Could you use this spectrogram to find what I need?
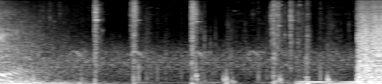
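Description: A rifle fires a few sharp single shots.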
